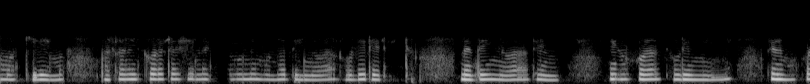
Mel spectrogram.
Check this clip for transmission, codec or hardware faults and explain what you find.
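Yes, there is one kind of transmission fault: lost AMR speech frames, occurring four times. The speech is carried over narrowband AMR, heard as a band of about 150 Hz to 3.6 kHz.

The first dropout is a brief dip at 0.62–0.65 s. The longest runs from 2.16 to 2.40 s, between "nĩikoretwo ciĩna" and "mũno thĩini wa rũrĩrĩ". Another falls at 4.50–4.55 s, before "na thĩinĩ wa ũrĩmi". The last follows those words at 6.14–6.29 s. Corrupted frames failed their check. The decoder then repeated its last good pitch and vocal tract settings at falling gain. The 2.16 s gap fits about six lost 20 ms frames, and the sound smears and fades before recovering roughly.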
